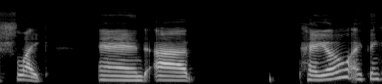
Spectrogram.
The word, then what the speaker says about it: Schleich: on the bottom and i always thought this was pronounced schlei but it's actually schleich um so that's how you say it i don't know why i thought it was chlae but i did and that's i confidently would say that as well and somebody's like you're saying that wrong i'm like okay so that's one that i remember now is schleich and uh peo i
